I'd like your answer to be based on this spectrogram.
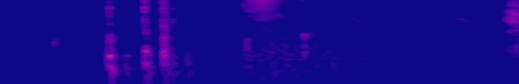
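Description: Keys on a computer keyboard are typed in a quick, quiet flurry of sharp clicks, followed by a softer burst and a couple of isolated taps.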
